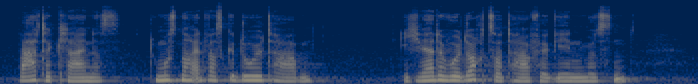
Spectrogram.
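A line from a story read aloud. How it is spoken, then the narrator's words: Soft sigh, young woman. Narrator (German): seufzte die junge Frau leise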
